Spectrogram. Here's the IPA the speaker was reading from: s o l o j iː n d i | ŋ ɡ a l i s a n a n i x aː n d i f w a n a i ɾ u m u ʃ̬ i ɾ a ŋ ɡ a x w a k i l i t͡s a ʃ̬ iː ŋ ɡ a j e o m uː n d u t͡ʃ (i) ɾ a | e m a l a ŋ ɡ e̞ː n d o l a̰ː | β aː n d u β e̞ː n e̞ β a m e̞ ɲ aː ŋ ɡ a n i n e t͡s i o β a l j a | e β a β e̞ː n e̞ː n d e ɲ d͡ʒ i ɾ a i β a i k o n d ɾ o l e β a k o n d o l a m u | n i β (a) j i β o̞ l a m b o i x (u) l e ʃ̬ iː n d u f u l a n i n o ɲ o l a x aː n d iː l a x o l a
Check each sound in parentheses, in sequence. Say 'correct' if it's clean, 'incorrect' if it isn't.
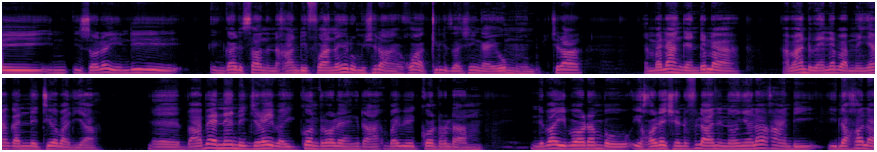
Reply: correct, correct, incorrect

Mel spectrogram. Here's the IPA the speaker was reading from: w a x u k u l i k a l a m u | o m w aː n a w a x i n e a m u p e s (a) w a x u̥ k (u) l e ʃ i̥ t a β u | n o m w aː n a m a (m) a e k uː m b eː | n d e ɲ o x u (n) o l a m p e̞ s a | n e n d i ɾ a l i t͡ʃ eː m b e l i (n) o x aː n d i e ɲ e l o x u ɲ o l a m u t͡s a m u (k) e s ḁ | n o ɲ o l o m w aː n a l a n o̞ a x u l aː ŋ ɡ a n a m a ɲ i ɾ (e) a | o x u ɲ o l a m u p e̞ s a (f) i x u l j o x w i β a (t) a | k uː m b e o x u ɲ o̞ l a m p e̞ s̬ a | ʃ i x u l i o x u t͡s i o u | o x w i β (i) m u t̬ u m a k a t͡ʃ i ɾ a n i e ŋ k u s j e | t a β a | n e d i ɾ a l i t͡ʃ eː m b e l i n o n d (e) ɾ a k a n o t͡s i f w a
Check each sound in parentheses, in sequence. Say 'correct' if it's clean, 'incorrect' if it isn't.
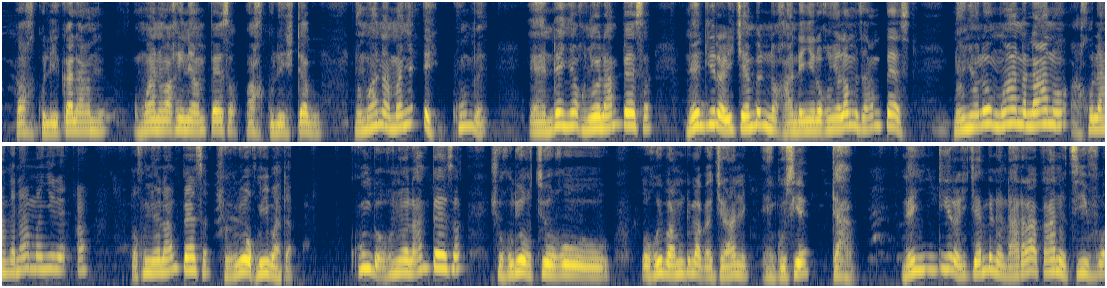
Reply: correct, correct, incorrect, incorrect, correct, incorrect, correct, incorrect, correct, incorrect, incorrect

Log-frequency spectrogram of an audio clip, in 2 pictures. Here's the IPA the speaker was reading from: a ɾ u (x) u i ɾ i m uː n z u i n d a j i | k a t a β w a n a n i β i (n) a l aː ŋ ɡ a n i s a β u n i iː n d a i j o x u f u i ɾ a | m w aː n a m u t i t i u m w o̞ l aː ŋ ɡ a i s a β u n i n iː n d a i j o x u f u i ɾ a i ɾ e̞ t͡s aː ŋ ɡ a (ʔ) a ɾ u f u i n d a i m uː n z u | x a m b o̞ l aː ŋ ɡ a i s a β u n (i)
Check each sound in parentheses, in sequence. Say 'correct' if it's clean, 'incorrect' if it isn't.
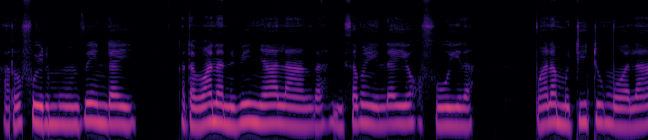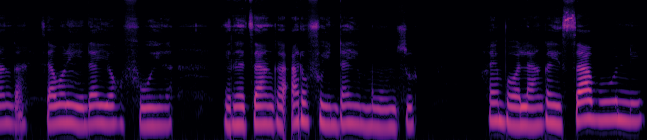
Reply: incorrect, incorrect, correct, correct

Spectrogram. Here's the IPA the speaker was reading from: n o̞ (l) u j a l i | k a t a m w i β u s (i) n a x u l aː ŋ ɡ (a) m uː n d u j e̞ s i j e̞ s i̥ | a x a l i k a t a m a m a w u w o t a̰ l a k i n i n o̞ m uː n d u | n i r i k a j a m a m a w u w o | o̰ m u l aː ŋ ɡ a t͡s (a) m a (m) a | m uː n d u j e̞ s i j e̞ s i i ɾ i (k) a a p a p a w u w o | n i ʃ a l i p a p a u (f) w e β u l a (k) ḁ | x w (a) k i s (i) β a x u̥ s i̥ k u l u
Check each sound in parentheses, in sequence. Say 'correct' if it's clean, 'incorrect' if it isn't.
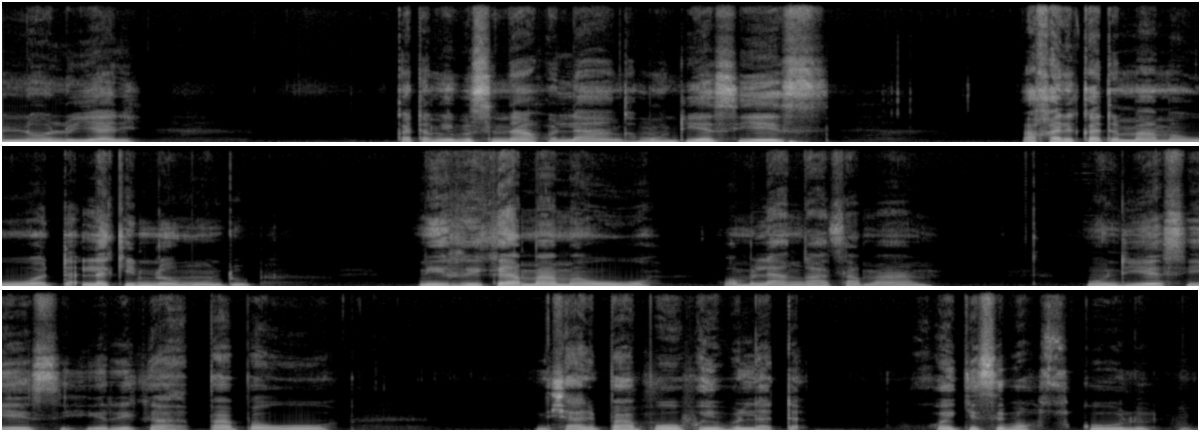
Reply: correct, correct, correct, correct, correct, correct, incorrect, incorrect, incorrect, correct

